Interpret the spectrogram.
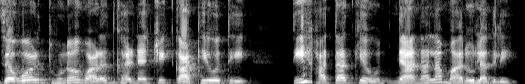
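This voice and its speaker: A woman narrates a story slowly and carefully in a voice of middling pitch, expressive and measured. She takes her time over each sentence as she tells it.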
